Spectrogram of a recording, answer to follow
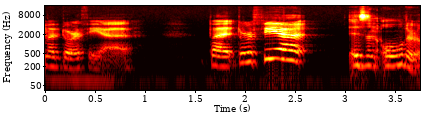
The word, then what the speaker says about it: Dorothea: a bad bit there dora oh so it is spelled d-o-r-o-t-h-e-a for our listeners dorothy yeah dorothea wow and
